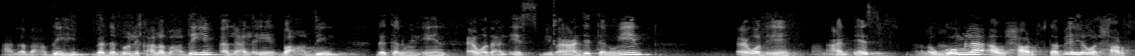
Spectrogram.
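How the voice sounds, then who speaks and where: The recording sounds lo-fi as an Egyptian woman with a mid-range voice teaches Arabic grammar at a rapid-fire clip. Her lesson is call-and-response, packed with repeated "what?" questions aimed at her students.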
